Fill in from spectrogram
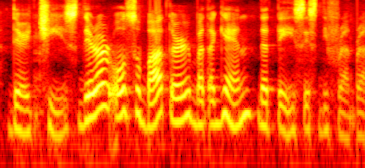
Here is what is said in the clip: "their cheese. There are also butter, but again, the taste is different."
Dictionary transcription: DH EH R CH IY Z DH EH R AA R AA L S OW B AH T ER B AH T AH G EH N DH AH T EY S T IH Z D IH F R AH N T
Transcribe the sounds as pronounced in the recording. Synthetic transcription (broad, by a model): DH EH R CH IY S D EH R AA R AA L S OW B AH T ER B AH T AH G EH N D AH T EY S IH S D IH F R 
